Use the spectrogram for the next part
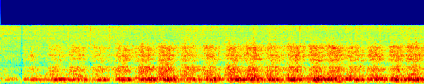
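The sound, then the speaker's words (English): A train pulls out of a station, leaving for Washington, heard as a steady, heavy low rumble with a droning engine hum that holds fairly even throughout, with no voices. “As the train pulled out, Villard, who was traveling on it, approached the sad-faced man in his private coach.”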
